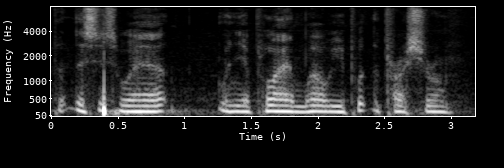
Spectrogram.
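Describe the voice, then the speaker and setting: A man's voice: a little high, steady tone, moderate pace, vocal fry, noisy background. A man giving conversational, analytical live darts commentary as a co-commentator. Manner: analytical, addresses his co-commentator.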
